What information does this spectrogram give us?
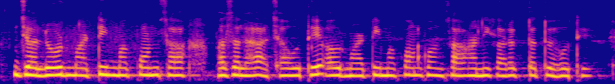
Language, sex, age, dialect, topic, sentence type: Chhattisgarhi, female, 18-24, Northern/Bhandar, agriculture, question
